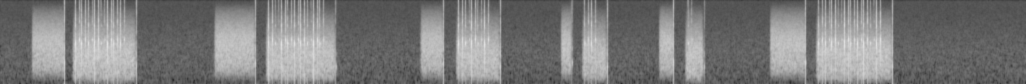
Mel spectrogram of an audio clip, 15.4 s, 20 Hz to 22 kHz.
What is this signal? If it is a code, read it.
Pulse dialling, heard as a rotary dial, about 10 pulses a second. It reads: 8 9 5 2 1 0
